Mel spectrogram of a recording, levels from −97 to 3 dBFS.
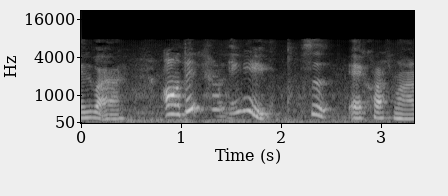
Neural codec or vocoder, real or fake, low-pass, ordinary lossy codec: codec, 16 kHz, 4 kbps, X-Codec, WavLM features, trained on Multilingual LibriSpeech; fake; none; none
